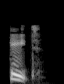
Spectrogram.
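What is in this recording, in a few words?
"eight", American English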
